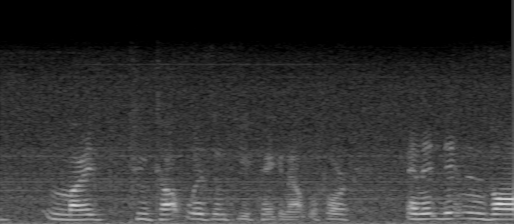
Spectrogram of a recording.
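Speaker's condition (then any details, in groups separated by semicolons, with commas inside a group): Cerebral palsy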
